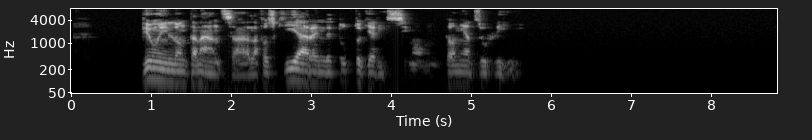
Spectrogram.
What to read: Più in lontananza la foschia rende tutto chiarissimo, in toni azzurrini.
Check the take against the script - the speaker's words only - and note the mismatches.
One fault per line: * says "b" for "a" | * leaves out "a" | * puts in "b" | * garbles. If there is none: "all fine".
all fine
